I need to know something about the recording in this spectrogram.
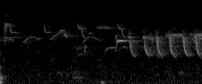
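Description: Birds chirping faintly: scattered high twitters, then a rapid run of repeated chirps from about halfway through.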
